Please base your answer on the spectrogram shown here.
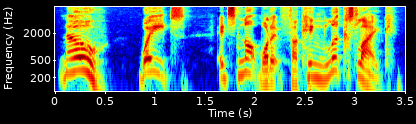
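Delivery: high, loud desperate yell; shout. A narrator's reading. Draco begging her to wait, desperate shout. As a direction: plead at full volume. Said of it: "he shouted".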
